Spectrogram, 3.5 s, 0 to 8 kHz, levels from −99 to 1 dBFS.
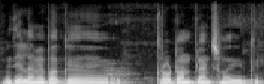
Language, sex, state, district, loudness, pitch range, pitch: Tamil, male, Tamil Nadu, Nilgiris, -16 LUFS, 95-110 Hz, 105 Hz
